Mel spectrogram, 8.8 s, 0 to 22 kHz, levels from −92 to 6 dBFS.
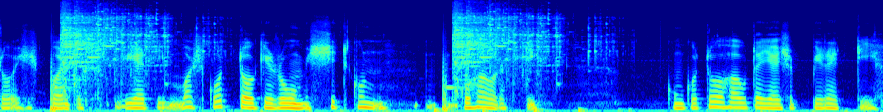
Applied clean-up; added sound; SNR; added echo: none; Shatter; 11 dB; none.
